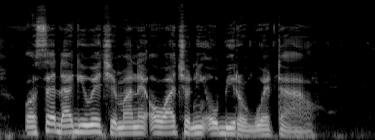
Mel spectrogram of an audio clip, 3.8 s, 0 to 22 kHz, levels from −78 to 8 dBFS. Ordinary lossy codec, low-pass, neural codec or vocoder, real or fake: none; 19.8 kHz; none; real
